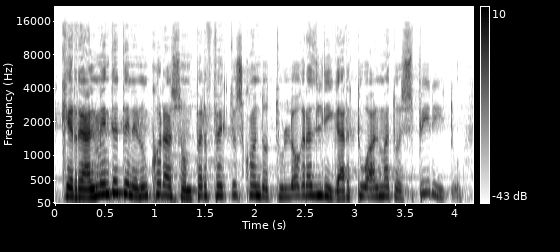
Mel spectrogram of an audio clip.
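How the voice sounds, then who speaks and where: A man preaching a sermon as pastor, conversational and animated, asking the congregation many rhetorical questions. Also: high-pitched, fast talker. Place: church.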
